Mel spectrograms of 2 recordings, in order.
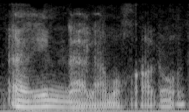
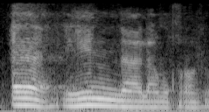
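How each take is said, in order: First: The opening vowel is kept short. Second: The opening vowel is drawn out long. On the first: "ولكن من غير مد" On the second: "يبقى هنا يمدها"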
